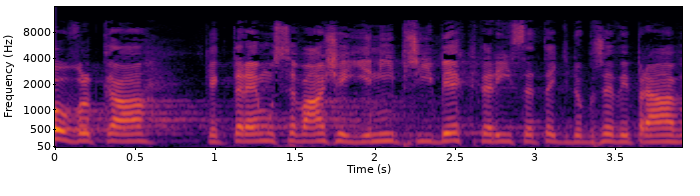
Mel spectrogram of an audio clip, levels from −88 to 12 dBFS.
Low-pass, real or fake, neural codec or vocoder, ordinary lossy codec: 14.4 kHz; real; none; MP3, 48 kbps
